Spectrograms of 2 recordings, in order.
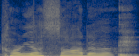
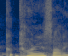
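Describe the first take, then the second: First: Each syllable is pronounced with exaggerated care. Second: The phrase is pronounced smoothly and naturally.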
